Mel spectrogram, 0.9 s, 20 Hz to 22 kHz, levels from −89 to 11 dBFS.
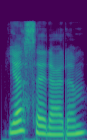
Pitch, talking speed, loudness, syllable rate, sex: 225 Hz, 205 wpm, -17 LUFS, 5.5 syllables/s, female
